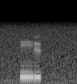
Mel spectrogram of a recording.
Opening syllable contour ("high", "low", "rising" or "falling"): rising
